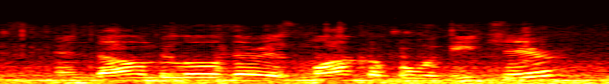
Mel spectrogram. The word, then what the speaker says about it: Makapuu: And down below there is Makapuu Beach here. It's spelled M-A-K-A-P-U-U, pronounced Makapuu Beach.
